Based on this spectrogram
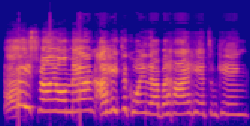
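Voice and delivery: high, loud, playful hello to a viewer; excited greeting. Real, not acted.

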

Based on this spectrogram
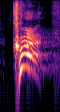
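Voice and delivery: high, punchy sound-effect crack; sharp crack cry. A narrator's reading. Narrator voices belt striking hands, high sharp crack. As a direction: snap the word out like a whip.

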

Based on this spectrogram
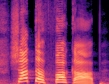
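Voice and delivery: loud, slow, hard "Shut the fuck up"; yelling at a self-pitying viewer to stop, loud; loud snap. Real, not acted. Snapping at viewer.

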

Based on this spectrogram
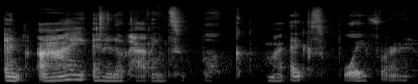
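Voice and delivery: hushed stressed whisper. Real, not acted. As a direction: keep it down, barely holding it together. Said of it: "I'm trying not to lose my cool".

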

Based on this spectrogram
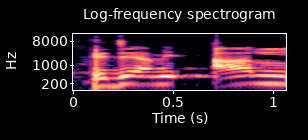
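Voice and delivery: ordinary delivery

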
